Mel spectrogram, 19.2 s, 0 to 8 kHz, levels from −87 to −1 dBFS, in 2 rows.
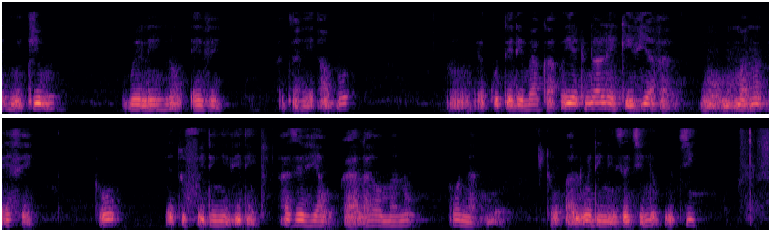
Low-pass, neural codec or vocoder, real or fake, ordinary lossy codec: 7.2 kHz; codec, 16 kHz in and 24 kHz out, 1 kbps, XY-Tokenizer; fake; MP3, 24 kbps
